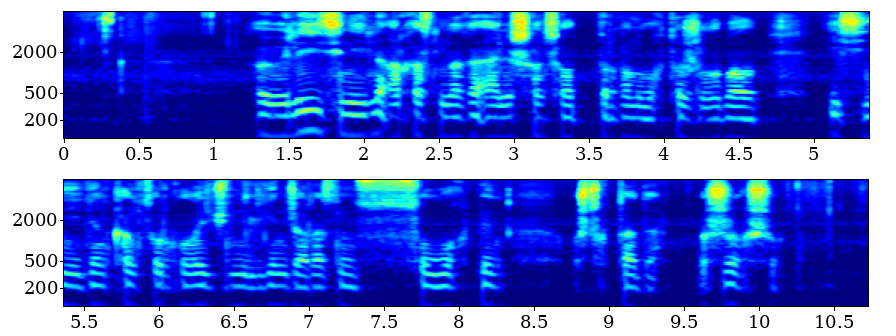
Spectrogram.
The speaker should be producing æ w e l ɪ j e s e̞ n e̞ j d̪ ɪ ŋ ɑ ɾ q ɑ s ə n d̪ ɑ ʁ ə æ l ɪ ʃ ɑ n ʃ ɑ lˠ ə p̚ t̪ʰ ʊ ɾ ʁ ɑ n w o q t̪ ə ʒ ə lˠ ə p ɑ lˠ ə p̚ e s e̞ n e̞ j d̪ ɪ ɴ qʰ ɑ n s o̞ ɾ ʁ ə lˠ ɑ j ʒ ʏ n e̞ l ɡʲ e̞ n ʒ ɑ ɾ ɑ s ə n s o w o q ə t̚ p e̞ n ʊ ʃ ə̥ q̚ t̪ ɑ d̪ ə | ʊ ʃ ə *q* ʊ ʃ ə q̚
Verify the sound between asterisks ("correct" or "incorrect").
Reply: correct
